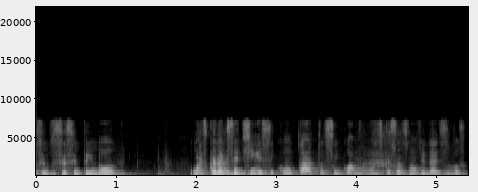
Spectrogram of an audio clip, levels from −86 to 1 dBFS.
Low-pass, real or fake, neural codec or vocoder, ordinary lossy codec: 7.2 kHz; real; none; none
